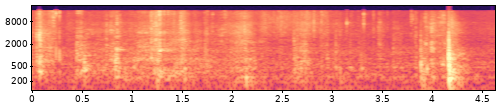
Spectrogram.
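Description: Cardboard snack box being handled, with irregular rustles and light taps and one sharp knock about four seconds in.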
